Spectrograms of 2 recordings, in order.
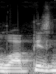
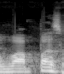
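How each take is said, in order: First: "वापिस" with an i in the second syllable; wrong pronunciation. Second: "वापस" with a short a after p; correct pronunciation. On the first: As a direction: say "वापिस" as vaa-pis. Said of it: "वापिस नहीं होता है". ("वापिस" में पि, गलत उच्चारण) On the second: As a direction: say "वापस" as vaa-pas. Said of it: "वापस होता है". ("वापस" में प, सही उच्चारण) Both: Shown as a demonstration.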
